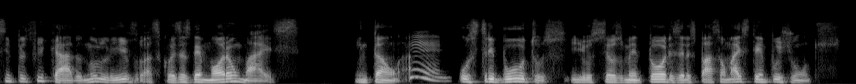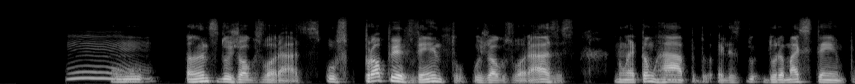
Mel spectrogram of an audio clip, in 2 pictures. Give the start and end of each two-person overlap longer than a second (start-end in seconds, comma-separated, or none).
none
